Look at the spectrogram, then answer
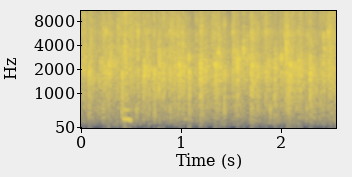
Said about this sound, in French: on peut vous applaudir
